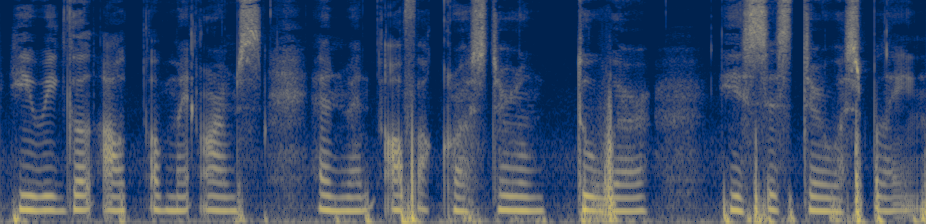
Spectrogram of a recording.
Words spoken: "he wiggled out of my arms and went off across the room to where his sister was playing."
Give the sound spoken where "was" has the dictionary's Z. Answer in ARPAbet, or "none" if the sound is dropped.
S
